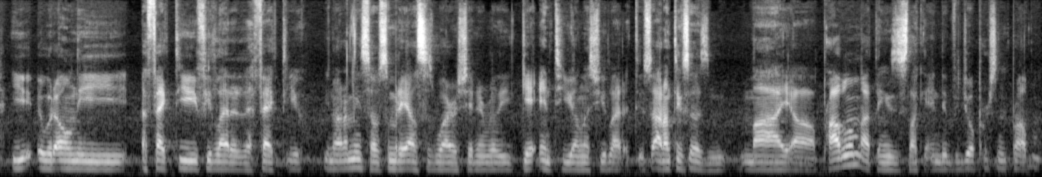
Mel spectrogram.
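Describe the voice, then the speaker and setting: Fairly even intonation and a medium pitch from a man at a very fast pace. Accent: Ethiopian. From Ethiopia. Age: 20s. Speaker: dating show contestant. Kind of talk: casual chat. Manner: halting, many fillers.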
